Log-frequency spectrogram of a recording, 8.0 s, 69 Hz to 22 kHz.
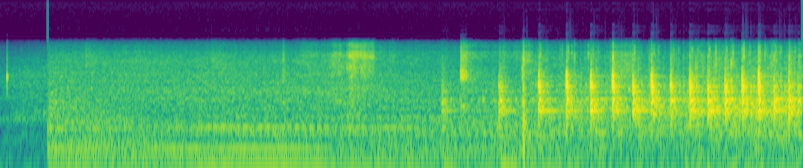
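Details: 1958 Wheel Horse tractor with early-style (1958–61) gears, microphone near the transmission, engine idling: a steady clunk of two to three per second builds while rolling in reverse, none going forward. Worn transmission gear teeth knocking.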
